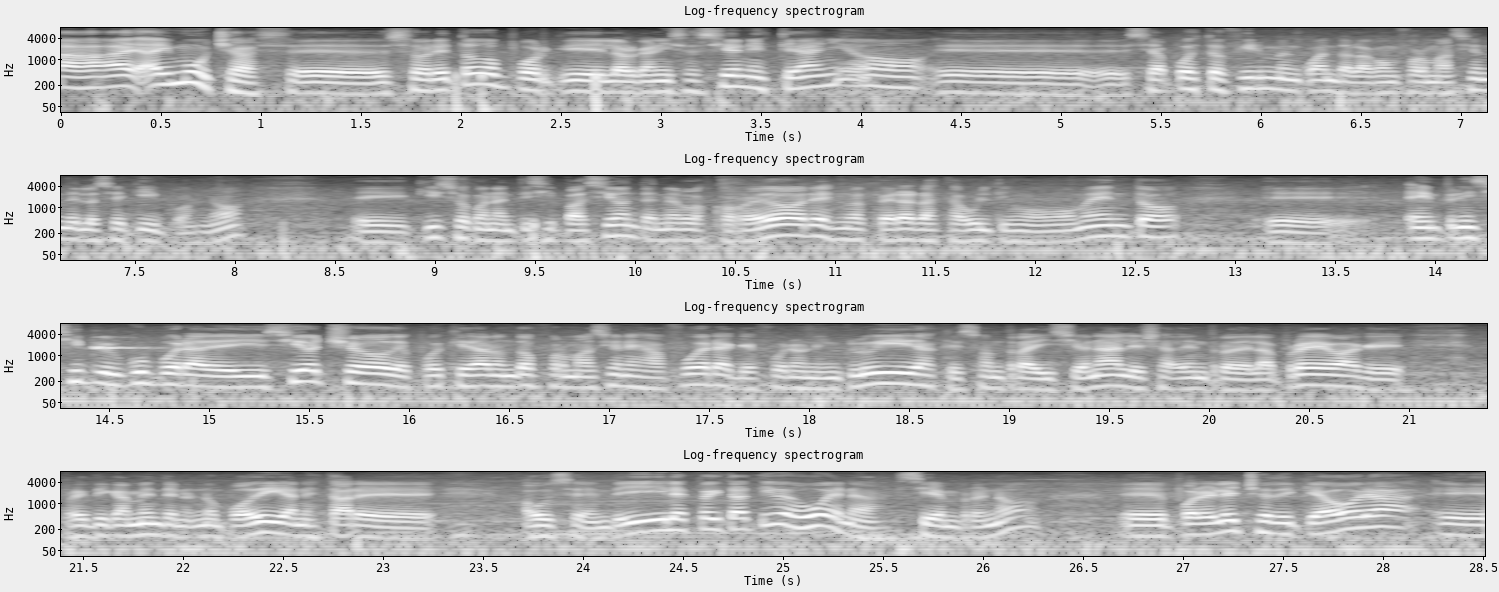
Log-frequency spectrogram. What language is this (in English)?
Spanish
